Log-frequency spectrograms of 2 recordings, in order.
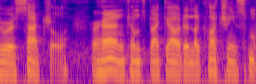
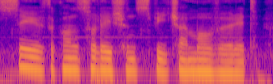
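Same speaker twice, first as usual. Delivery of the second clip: cold, frigid, lifeless, dead-sounding voice. Wiping away tears, brushing off a consolation speech, frigid and dead. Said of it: "Her voice is frigid".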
